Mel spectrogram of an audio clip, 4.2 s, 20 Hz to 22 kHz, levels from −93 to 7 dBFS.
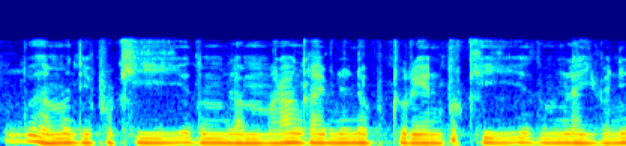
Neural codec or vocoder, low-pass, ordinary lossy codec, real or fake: none; 7.2 kHz; Opus, 24 kbps; real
